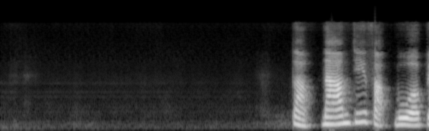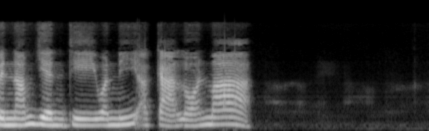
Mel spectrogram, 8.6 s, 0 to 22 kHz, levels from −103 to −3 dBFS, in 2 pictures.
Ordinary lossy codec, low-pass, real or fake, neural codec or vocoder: AAC, 48 kbps; 10.8 kHz; fake; codec, 24 kHz, 0.5 kbps, DualCodec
